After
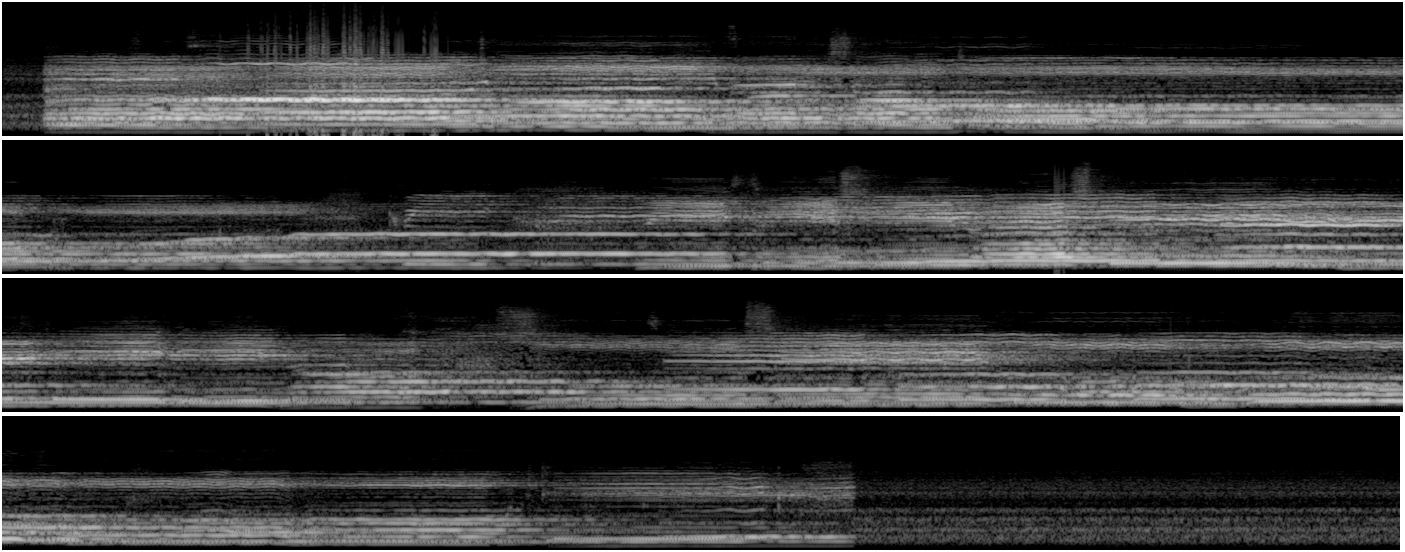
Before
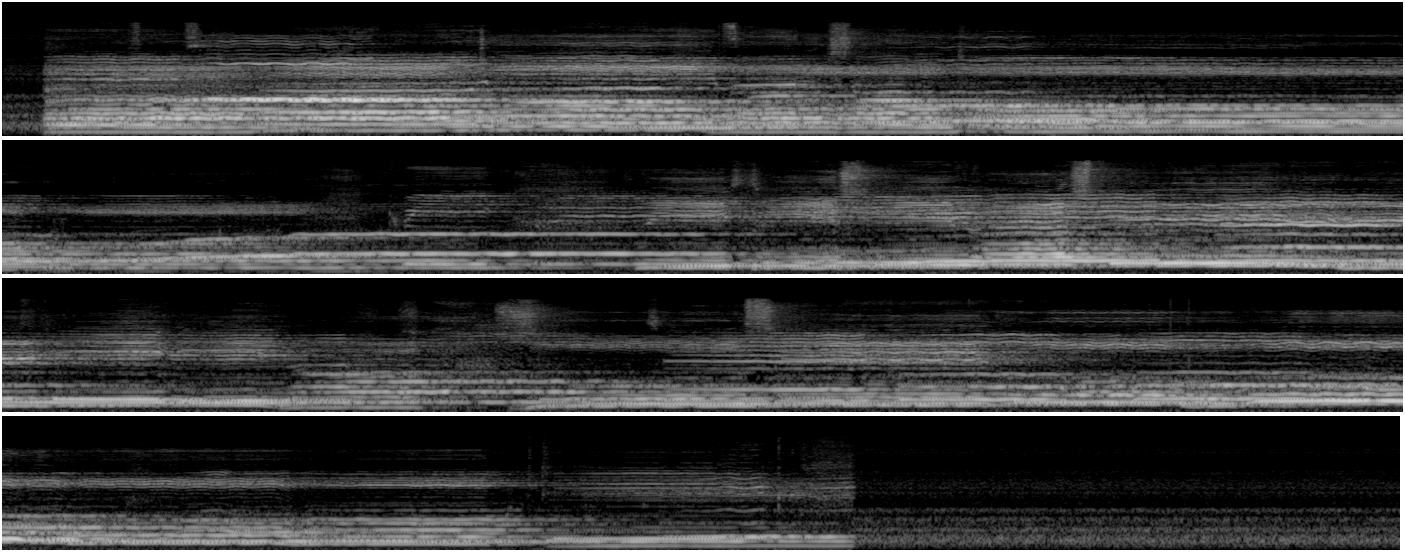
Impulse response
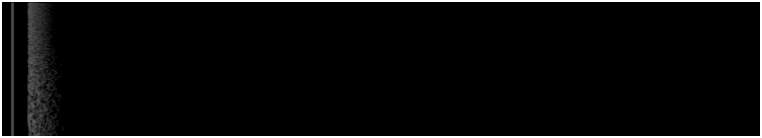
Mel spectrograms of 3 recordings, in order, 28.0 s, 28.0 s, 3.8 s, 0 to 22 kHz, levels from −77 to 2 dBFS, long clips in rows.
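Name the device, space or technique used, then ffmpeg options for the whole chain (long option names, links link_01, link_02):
megaphone: -af "highpass=530,lowpass=3100,equalizer=frequency=2000:width_type=o:width=0.29:gain=5,asoftclip=type=hard:threshold=-11.5dB,volume=5dB"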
